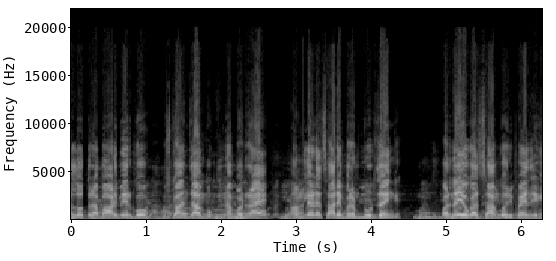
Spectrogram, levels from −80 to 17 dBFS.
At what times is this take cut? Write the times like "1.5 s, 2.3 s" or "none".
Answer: 3.1 s

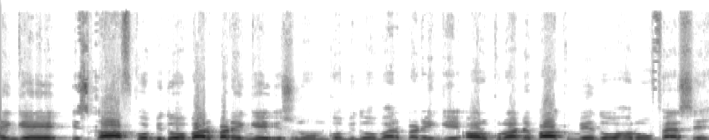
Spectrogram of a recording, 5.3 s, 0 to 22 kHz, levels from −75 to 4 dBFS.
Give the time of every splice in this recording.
none

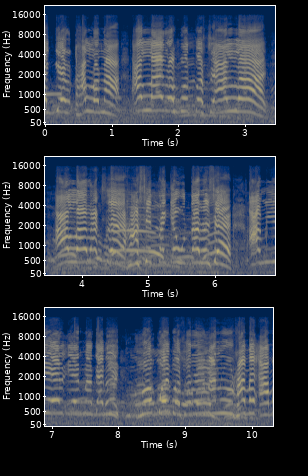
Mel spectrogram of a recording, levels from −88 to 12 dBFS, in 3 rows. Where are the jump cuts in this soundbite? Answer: none

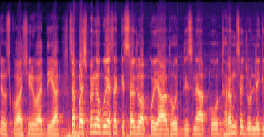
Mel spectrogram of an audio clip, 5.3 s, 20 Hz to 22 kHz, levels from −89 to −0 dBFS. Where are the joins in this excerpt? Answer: 1.3 s, 3.6 s

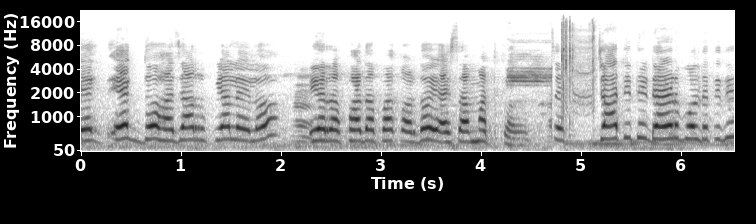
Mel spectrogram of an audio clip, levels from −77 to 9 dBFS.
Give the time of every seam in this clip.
4.7 s

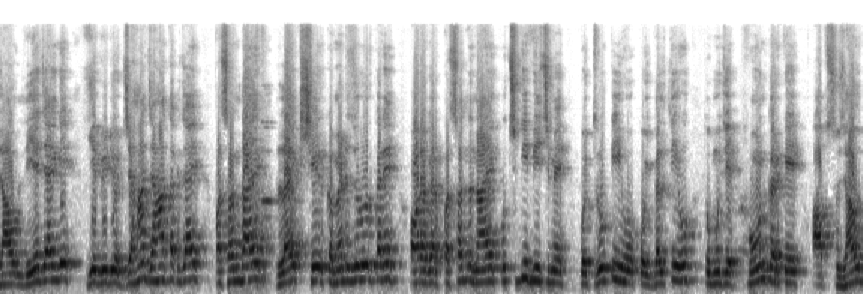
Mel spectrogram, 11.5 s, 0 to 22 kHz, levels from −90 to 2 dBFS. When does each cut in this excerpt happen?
none

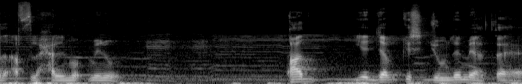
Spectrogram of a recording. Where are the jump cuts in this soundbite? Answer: none

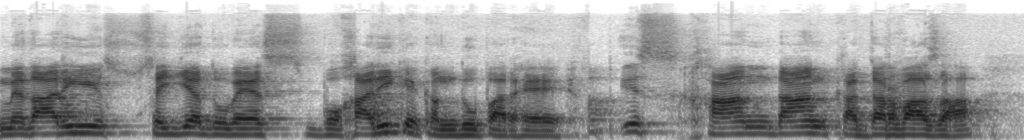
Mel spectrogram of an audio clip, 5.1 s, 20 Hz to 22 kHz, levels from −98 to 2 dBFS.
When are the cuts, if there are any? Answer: 3.0 s

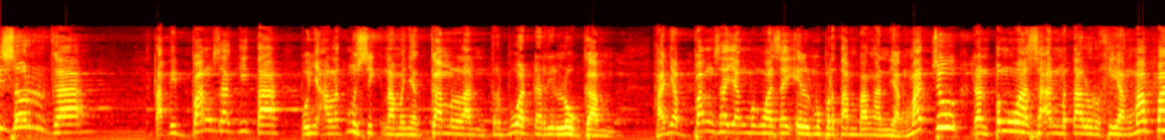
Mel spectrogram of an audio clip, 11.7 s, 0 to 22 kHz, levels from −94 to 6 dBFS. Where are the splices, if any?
1.4 s

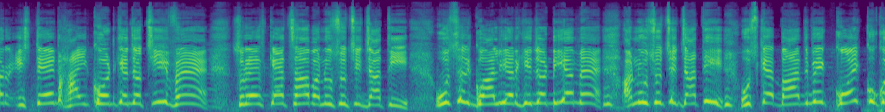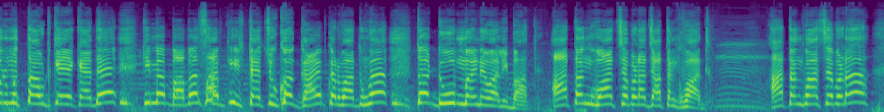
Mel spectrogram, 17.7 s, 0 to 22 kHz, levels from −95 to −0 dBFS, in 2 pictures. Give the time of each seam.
14.2 s

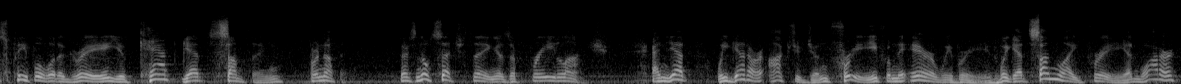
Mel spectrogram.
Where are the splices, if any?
2.4 s

